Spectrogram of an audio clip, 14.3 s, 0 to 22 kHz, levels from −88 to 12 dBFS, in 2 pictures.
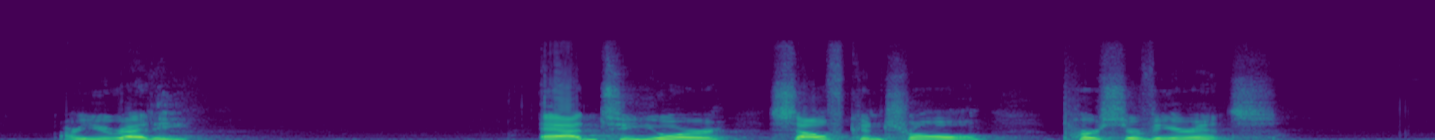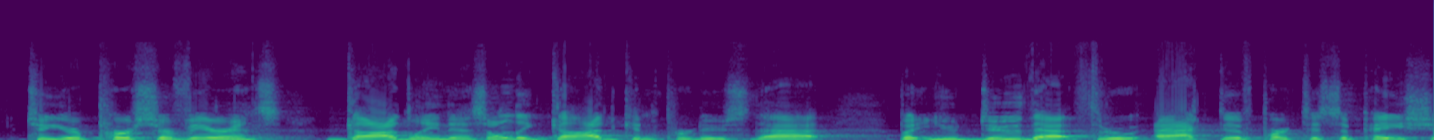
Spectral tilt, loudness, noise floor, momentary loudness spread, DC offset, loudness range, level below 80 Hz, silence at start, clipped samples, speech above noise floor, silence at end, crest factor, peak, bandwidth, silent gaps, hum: -7.5 dB/octave; -22 LUFS; -69 dBFS; 10 LU; under 0.1%; 3 LU; -54 dBFS; 0.3 s; under 0.1%; 48 dB; 0 s; 16 dB; -8 dBFS; 10.5 kHz; none; none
